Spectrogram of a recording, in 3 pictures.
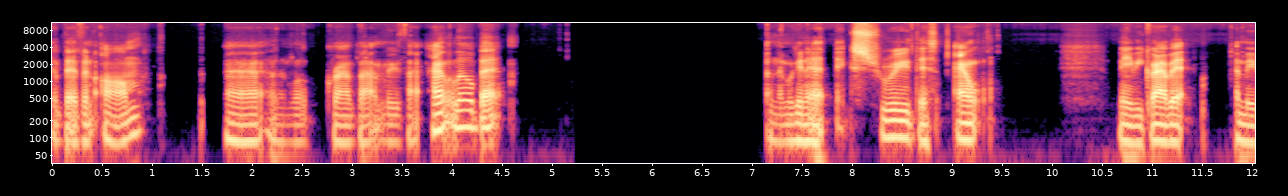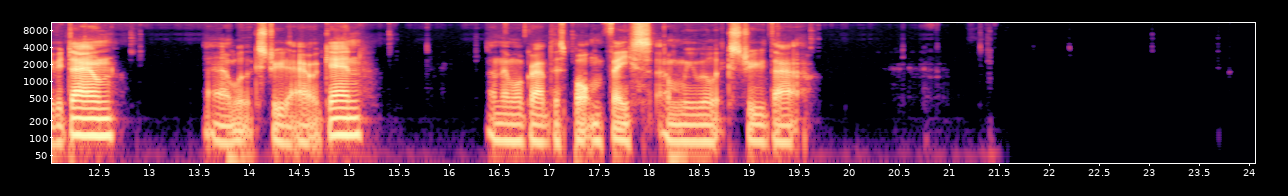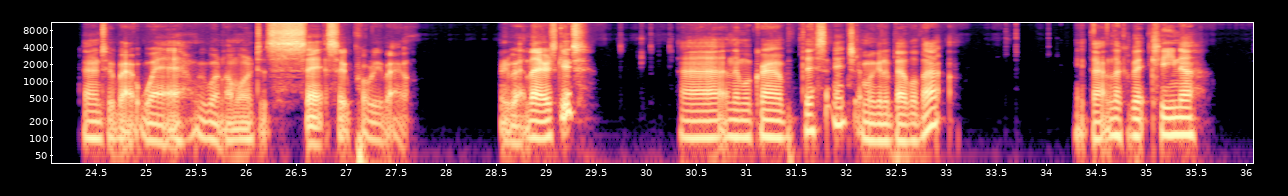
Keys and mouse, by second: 1.9 g, 2.8 x, 4.8 click, 5.1 click, 7.3 e, 9.1 click, 10.4 g, 11.6 z, 12.6 click, 13.8 e, 15.1 click, 16.9 click, 17.9 e, 19.4-20.5 drag, 23.5 e, 30.4 2, 31.3 click, 32.2 ctrl+b, 33.3 click, 33.8 click.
